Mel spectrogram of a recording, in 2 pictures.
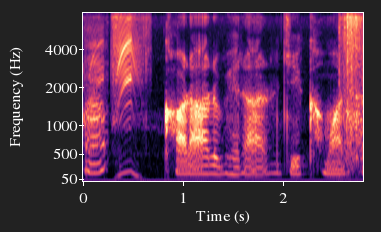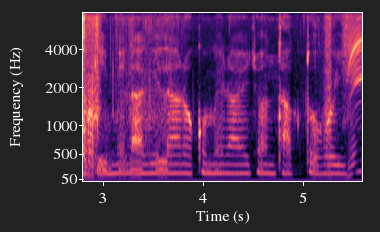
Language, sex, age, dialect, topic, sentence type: Bengali, male, 60-100, Rajbangshi, agriculture, statement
